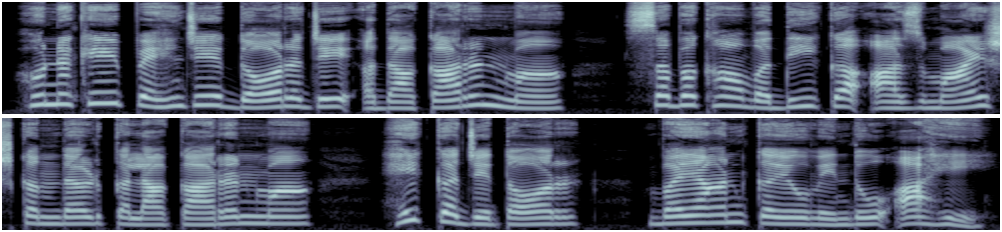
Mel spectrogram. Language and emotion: Sindhi, neutral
